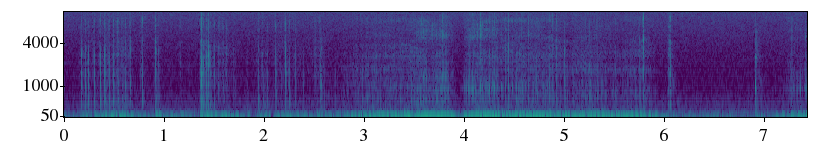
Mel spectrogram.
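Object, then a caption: Hard plastic vanity case. Metal tweezers scratch the textured, quilted top of a hollow, mint-green hard plastic vanity case. The result is a run of uneven scraping strokes with sharp clicks, over a deep, hollow low rumble that swells in the middle of the clip and fades toward the end.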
